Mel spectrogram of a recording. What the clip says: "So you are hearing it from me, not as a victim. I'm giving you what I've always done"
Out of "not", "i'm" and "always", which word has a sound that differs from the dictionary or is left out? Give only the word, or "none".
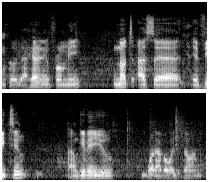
always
